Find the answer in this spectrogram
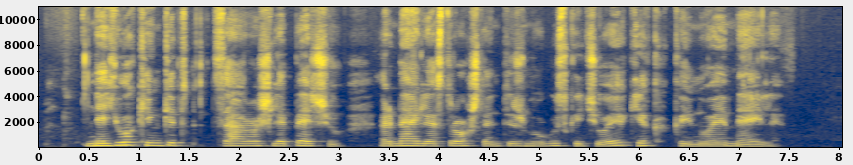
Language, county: Lithuanian, Alytus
